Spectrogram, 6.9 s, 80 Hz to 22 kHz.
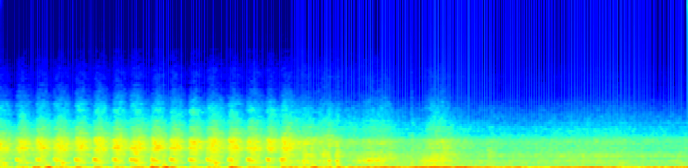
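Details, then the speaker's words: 1983 Toyota Celica ST, 22R four-cylinder, cold start: cranks, fires and picks up with a couple of throttle blips, then holds a smooth, even low drone, running well. "there we go running well this is a 22r"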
